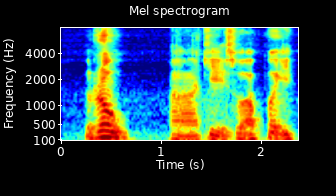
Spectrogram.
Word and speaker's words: rho: anymore this is okay the way to to to pronounce it is rule this is p pressure but p for density being known as the name of row okay so i'll put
